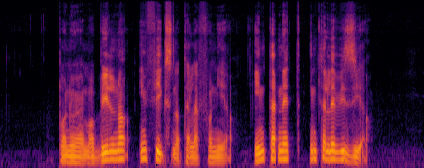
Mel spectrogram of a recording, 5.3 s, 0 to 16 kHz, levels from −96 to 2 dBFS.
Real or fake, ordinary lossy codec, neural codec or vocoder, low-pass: fake; Opus, 24 kbps; vocoder, 44.1 kHz, 128 mel bands every 256 samples, BigVGAN v2; 14.4 kHz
